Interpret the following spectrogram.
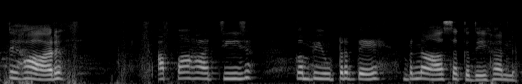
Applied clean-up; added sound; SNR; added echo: none; none; none; none.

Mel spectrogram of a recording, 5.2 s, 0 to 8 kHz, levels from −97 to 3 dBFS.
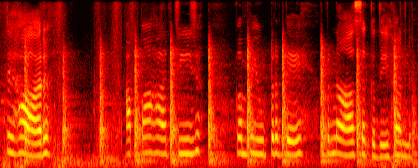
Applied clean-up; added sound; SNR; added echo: none; Tools; 8 dB; none.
